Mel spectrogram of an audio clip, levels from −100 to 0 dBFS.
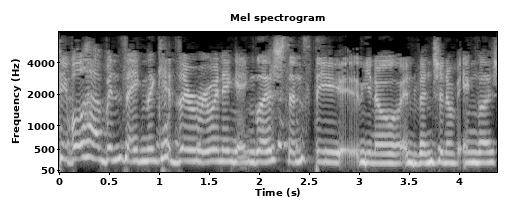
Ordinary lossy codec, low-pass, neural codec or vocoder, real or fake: MP3, 32 kbps; 7.2 kHz; vocoder, 44.1 kHz, 128 mel bands every 256 samples, BigVGAN v2; fake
